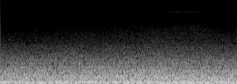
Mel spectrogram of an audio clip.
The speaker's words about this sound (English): I'm sorry, I'm driving, y'all. If y'all don't know right now, I'm driving.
